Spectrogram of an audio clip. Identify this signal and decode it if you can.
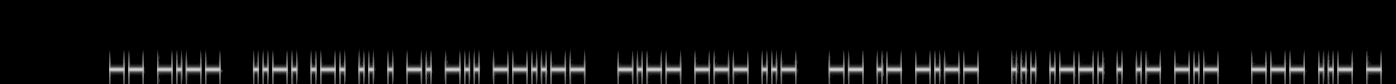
Morse code, heard as a keyed tone, about 25 wpm, 700 Hz. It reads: MY FRIEND, YOU MAY SPEAK OUT
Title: Sentences from Top 1300 Words 25wpm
